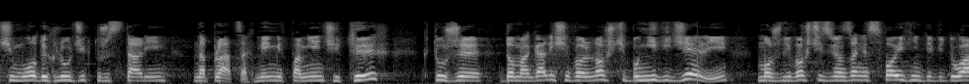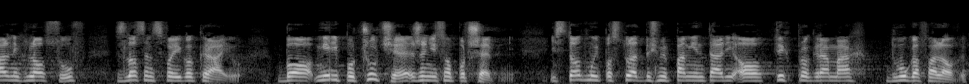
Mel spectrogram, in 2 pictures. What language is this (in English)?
Polish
